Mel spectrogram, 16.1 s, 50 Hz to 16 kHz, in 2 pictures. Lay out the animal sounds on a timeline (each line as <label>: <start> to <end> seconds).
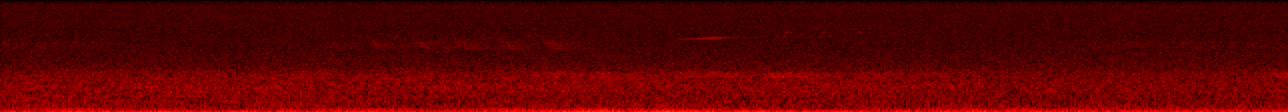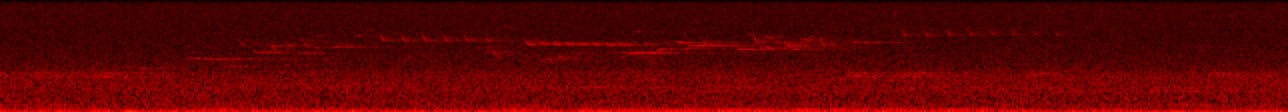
Ovenbird (Seiurus aurocapilla): 1.8 to 3.7 seconds
Hermit Thrush (Catharus guttatus): 4.2 to 5.7 seconds
American Crow (Corvus brachyrhynchos): 7.9 to 8.8 seconds
Winter Wren (Troglodytes hiemalis): 9.1 to 14.9 seconds
Hermit Thrush (Catharus guttatus): 11.7 to 13.1 seconds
